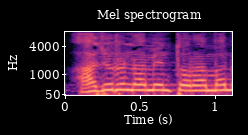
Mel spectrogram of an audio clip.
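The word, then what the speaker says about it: aggiornamento: 그 아조르나멘토라는 단어가 외국말을 번역을 할 수가 없으니까 전 세계 모든 나라에서 아조르나멘토라는 말을 씁니다.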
